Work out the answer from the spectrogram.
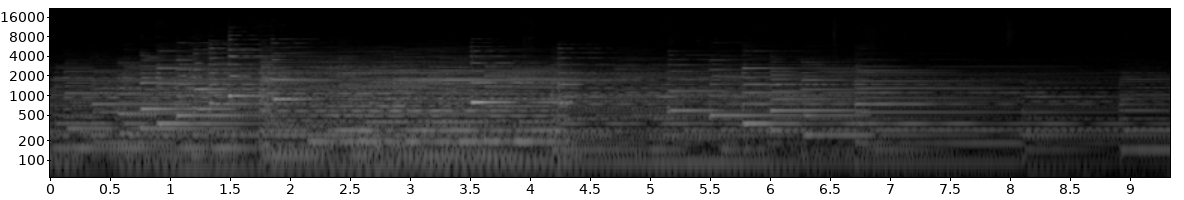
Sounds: piano, music, opera

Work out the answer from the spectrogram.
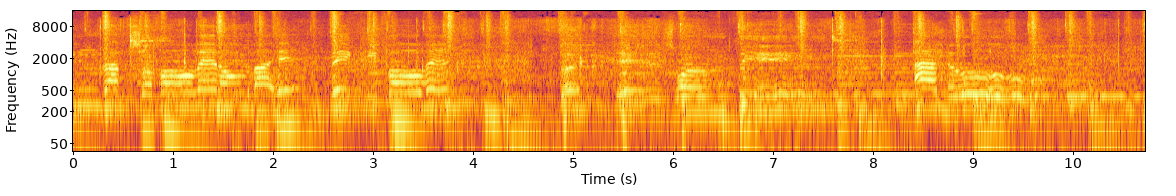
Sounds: skateboard, music

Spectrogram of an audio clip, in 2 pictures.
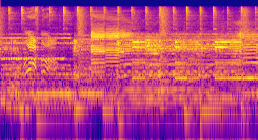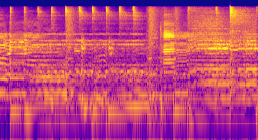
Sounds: plucked string instrument, musical instrument, guitar, strum, music

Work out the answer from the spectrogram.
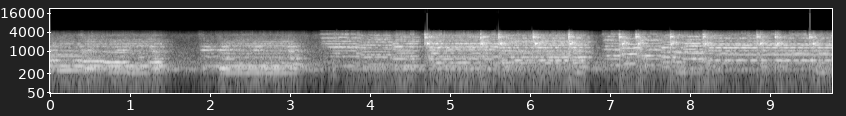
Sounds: house music, music, tender music

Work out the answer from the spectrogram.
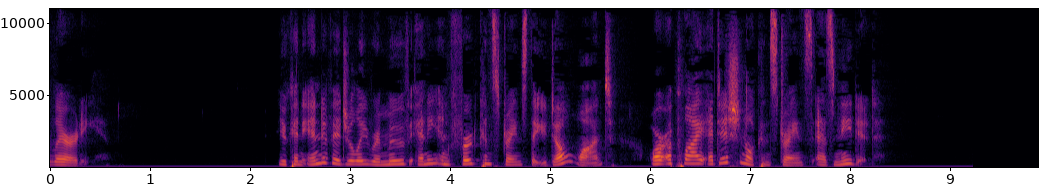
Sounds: speech

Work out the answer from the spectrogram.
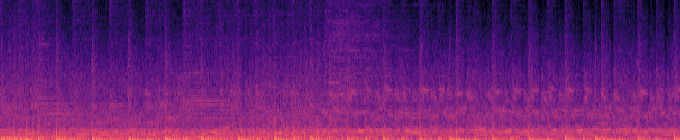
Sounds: soundtrack music, music, video game music

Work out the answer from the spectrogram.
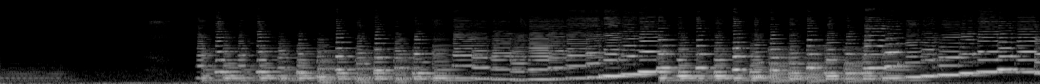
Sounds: playing clarinet

